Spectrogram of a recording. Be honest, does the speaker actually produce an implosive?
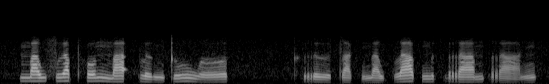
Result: no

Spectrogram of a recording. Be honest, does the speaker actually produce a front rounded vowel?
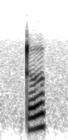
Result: no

